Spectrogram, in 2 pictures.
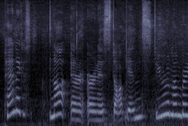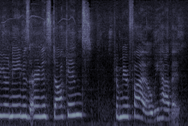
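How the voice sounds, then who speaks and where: A woman's voice: high voice, normal speed, a little mellow, slight background noise, voice pushed up, close to an everyday voice. A woman voicing formal, odd-spoken unseen beings. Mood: calm formal.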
